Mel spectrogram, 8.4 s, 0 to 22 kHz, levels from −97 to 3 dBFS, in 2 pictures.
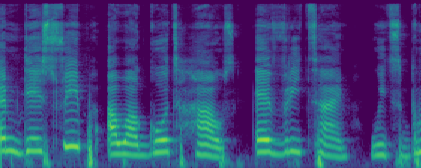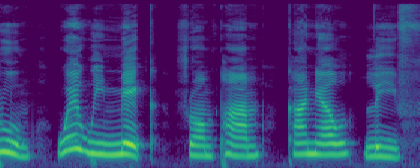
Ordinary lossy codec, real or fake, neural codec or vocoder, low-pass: none; real; none; none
